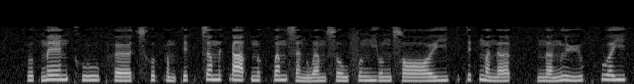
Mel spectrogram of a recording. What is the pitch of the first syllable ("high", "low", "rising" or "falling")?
low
